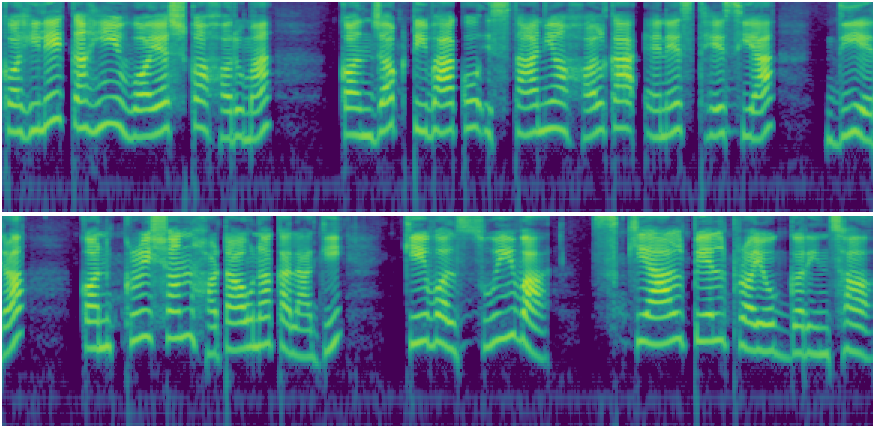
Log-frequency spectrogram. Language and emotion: Nepali, neutral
